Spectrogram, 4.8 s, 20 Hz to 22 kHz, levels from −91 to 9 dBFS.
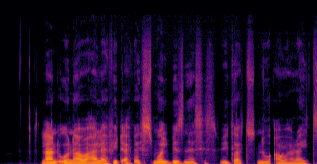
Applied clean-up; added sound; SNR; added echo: neural mask model DeepFilterNet 3.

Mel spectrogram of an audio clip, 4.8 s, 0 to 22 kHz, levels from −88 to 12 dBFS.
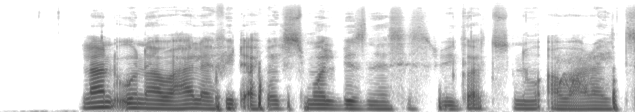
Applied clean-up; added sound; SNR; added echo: neural mask model Resemble Enhance denoiser.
